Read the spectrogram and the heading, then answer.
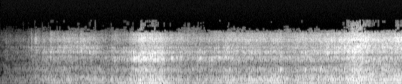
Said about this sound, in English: Hey, what you trying to do blasting that engine?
